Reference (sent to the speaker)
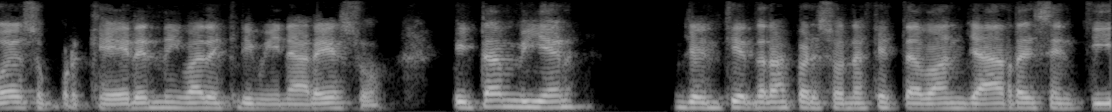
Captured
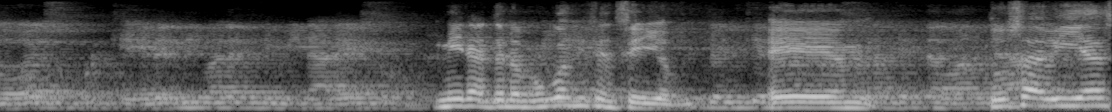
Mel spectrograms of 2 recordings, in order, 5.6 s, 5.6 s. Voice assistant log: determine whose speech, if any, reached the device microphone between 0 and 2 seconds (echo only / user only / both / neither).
echo only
